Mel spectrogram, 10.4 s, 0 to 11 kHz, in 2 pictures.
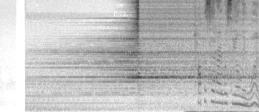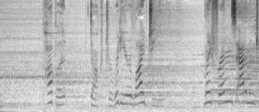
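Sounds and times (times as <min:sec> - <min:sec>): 
hollow drone like in a tunnel: 0:00.5 - 0:10.3
bright shimmering flare: 0:00.8 - 0:07.0
speech: 0:04.0 - 0:05.4, 0:06.1 - 0:08.6, 0:09.2 - 0:10.3.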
